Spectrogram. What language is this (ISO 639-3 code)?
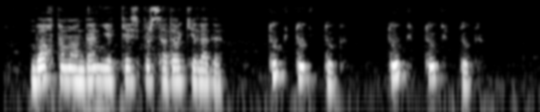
uzb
